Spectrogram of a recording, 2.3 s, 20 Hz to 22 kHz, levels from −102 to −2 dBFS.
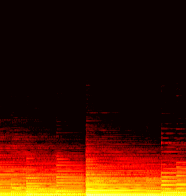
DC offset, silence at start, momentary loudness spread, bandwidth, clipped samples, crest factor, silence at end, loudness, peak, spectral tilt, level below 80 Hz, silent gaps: under 0.1%; 0 s; 6 LU; 4.6 kHz; under 0.1%; 14 dB; 0 s; -20 LUFS; -4 dBFS; -11 dB/octave; -36 dBFS; none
